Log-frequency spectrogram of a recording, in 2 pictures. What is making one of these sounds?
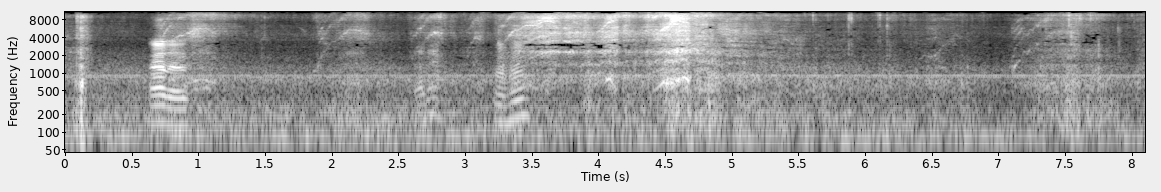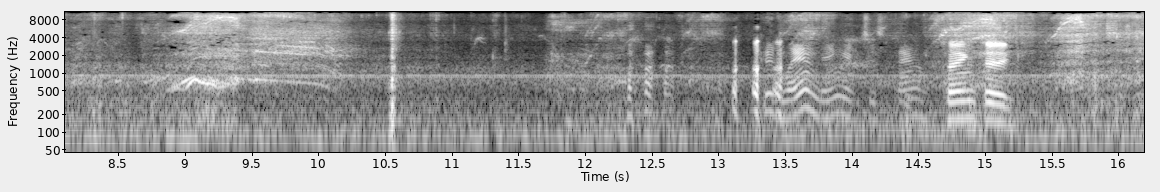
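A small electric motor whines, revving up and down.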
